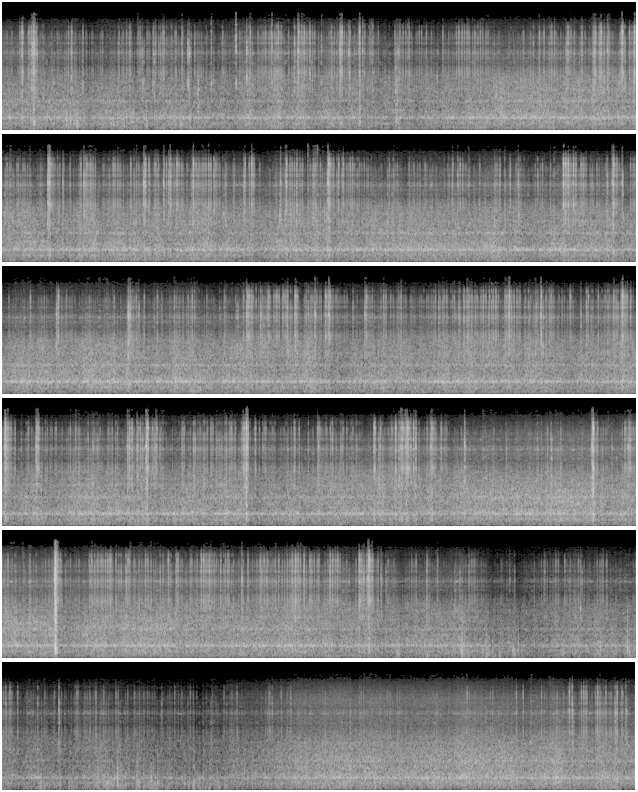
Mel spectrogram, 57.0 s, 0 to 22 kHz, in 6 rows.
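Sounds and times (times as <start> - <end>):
bicycle tyres humming: 0.0 - 57.0
small clicks and rattles: 0.0 - 57.0.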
